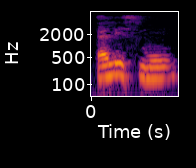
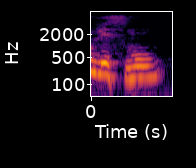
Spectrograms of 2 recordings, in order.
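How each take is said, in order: First: الاسم started with a hamza, elismu; with opening hamza. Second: الاسم started as lesmu, first hamza dropped; without opening hamza. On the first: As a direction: begin الاسم on a clear hamza. (الاسم بإثبات الهمزة) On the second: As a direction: begin الاسم straight on the lam. (الاسم بحذف الهمزة) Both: Shown as a demonstration. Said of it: "فتقرأ هكذا".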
